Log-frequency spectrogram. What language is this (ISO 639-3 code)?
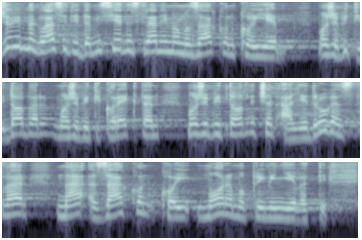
hrv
